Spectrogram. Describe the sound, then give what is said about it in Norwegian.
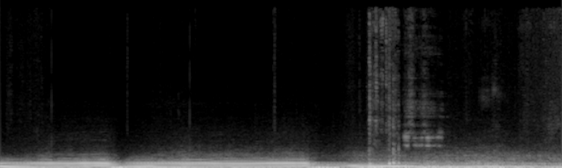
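A car with exposed carbon bodywork, very wide gold wheels and a carbon roof accelerates hard, its pitch climbing steadily, dropping briefly at two gear changes, then rising again as the loud revving continues. “Åh, for en bil!”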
